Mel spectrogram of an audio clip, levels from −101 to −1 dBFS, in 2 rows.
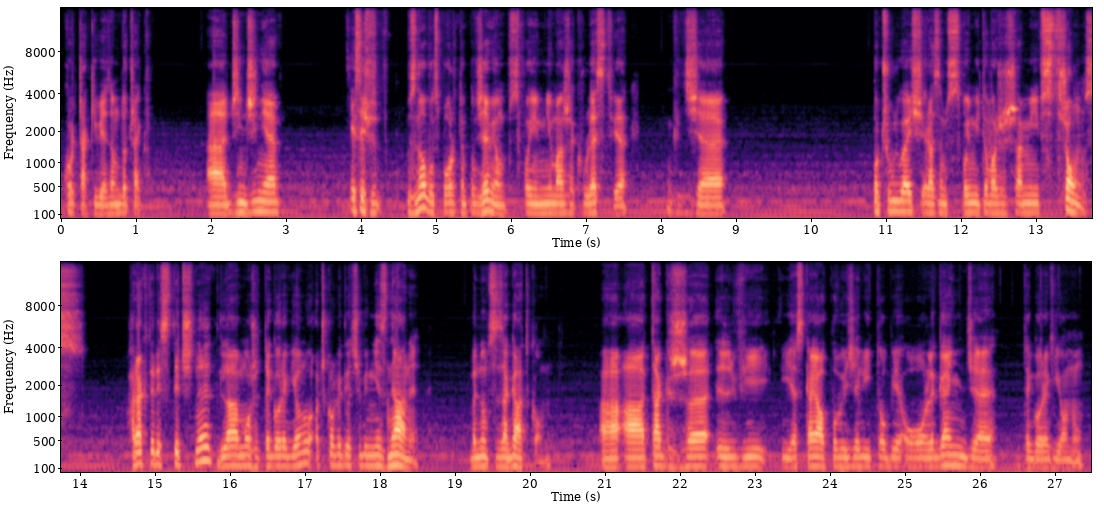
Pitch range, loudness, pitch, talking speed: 95-125 Hz, -20 LUFS, 120 Hz, 100 wpm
